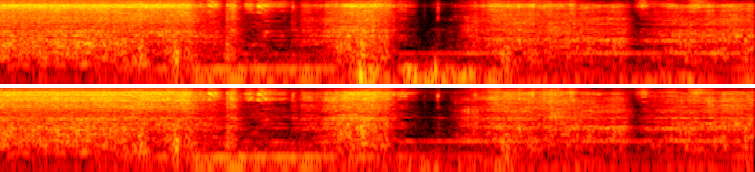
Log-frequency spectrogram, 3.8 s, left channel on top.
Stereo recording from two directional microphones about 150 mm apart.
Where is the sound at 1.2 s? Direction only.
45° left (ahead or behind).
